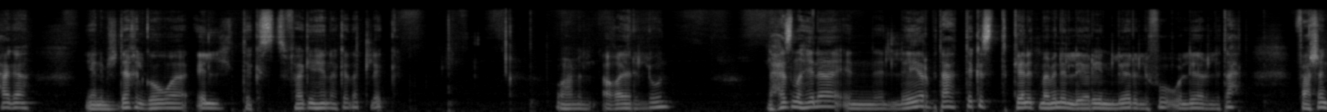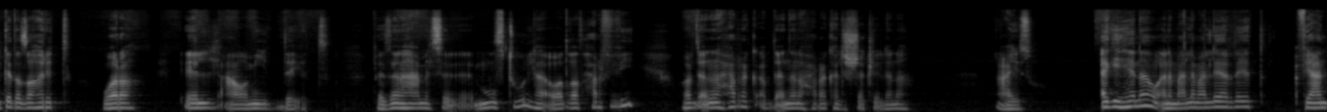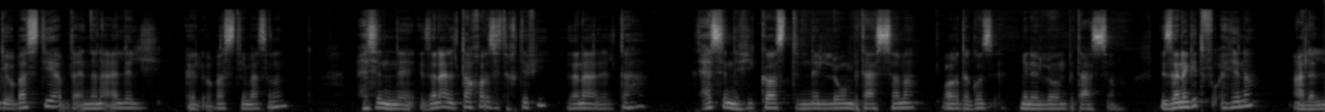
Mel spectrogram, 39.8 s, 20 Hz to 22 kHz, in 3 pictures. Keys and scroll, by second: 16.7 v.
